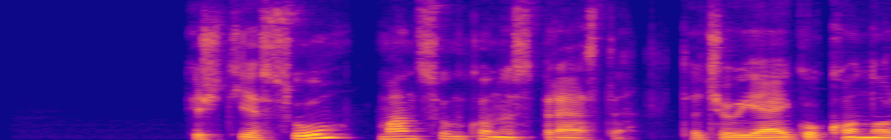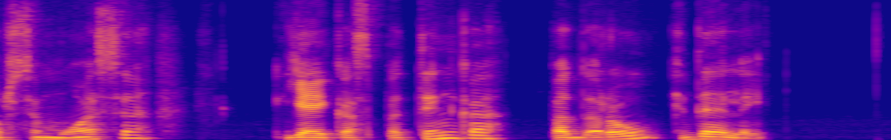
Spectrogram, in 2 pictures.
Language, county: Lithuanian, Alytus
